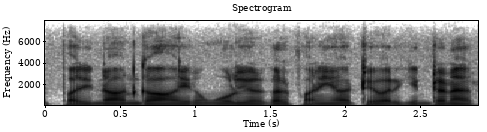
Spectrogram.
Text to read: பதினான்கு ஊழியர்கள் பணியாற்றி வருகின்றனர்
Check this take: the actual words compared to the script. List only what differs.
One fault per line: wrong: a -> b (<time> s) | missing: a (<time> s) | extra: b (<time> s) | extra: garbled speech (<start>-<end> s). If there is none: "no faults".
extra: ஆயிரம் (0.7 s)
